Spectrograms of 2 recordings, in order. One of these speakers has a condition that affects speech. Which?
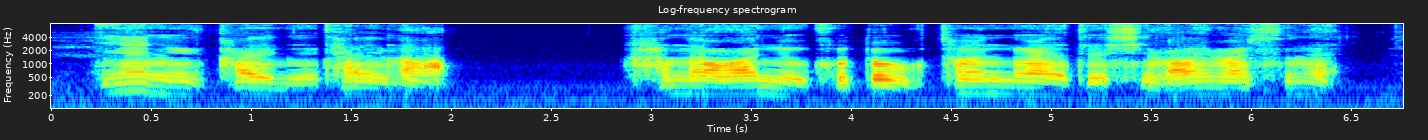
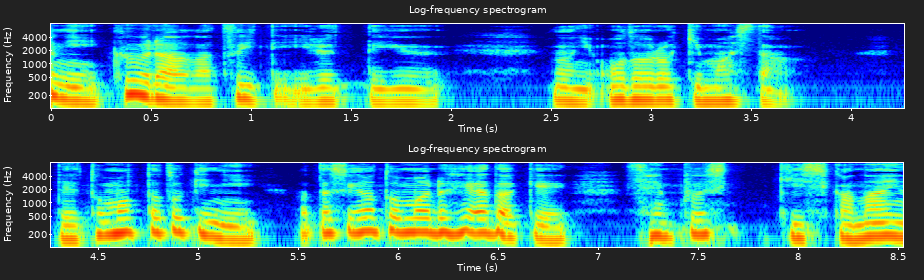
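The first: ALS; tracheostomy, ventilator, voice synthesis from own recorded voice; in hospital, tracheostomy and ventilator about two months; cannot speak, uses synthesized voice, speaking through a speech-generating device.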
